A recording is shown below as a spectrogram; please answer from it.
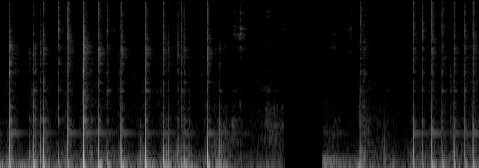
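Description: Fingertips and nails tap and scratch along the body of a medium, hollow metal aerosol deodorant can with a plastic cap and printed label, held in both hands, possibly with some shaking. Quick, sharp taps with a faint metallic ring come in uneven bursts, separated by softer scratching and a brief silence near the middle.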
